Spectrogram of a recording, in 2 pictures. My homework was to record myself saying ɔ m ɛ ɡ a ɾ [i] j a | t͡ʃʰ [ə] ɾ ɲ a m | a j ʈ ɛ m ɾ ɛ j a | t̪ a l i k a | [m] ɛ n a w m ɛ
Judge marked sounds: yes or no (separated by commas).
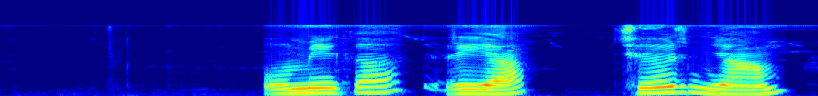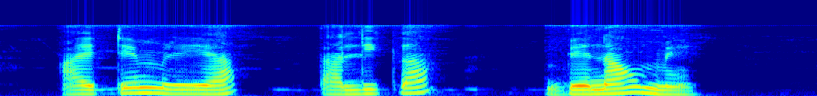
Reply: no, yes, no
